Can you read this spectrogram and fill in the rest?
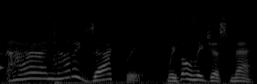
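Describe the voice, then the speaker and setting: Casting: deferential young game servant, slightly high, bouncy intonation, eager, music underneath. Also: male voice, very animated, moderate pace, very noisy. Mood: confiding. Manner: polite, eager, confiding. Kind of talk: video game voice acting. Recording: background music behind the voice.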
